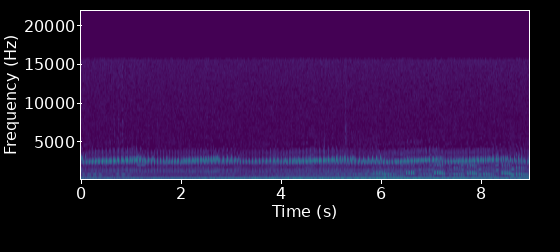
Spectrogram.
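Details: Boreal chorus frogs trilling in a continuous high, pulsed creaking chorus. About halfway through, lower, blocky rattling calls from another animal join in, all over a deep background rumble.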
